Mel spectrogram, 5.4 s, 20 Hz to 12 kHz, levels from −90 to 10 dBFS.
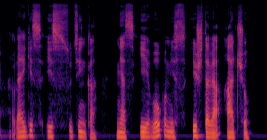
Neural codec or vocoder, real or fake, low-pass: none; real; 10.8 kHz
